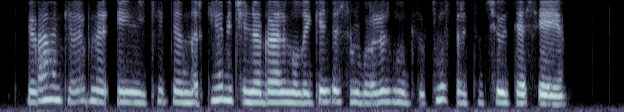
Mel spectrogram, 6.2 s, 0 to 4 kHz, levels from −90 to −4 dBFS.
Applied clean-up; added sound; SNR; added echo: neural diffusion model UNIVERSE++.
